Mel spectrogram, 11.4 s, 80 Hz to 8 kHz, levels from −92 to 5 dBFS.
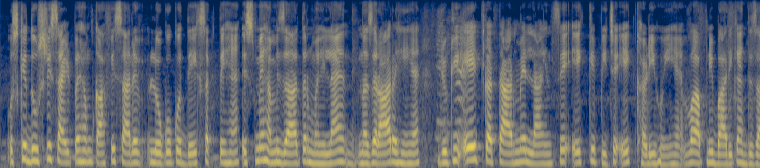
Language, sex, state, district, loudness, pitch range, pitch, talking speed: Hindi, female, Uttarakhand, Uttarkashi, -18 LUFS, 170-200 Hz, 185 Hz, 210 wpm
